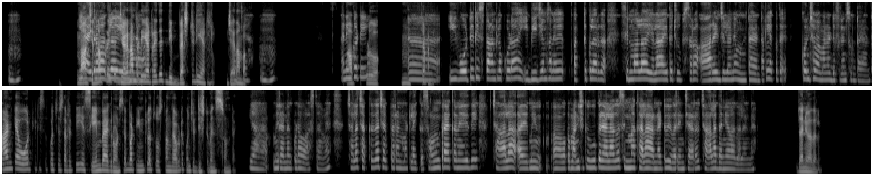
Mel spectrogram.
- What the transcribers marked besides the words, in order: other background noise; in English: "ది బెస్ట్ థియేటర్"; in English: "అండ్"; in English: "ఓటీటీస్"; in English: "బీజీఎమ్స్"; in English: "పర్టిక్యులర్‌గా సినిమాలో"; in English: "రేంజ్‌లోనే"; in English: "డిఫరెన్స్"; in English: "ఓటీటీస్‌కొచ్చేసరికి, సేమ్ బ్యాక్‌గ్రౌండ్స్. బట్"; in English: "డిస్టర్బెన్సెస్"; in English: "లైక్ సౌండ్ ట్రాక్"; in English: "ఐ మీన్"
- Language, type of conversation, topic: Telugu, podcast, సౌండ్‌ట్రాక్ ఒక సినిమాకు ఎంత ప్రభావం చూపుతుంది?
